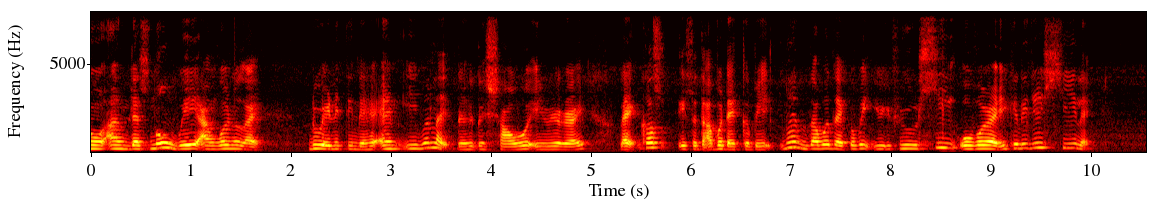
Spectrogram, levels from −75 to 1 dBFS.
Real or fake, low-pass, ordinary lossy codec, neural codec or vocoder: real; none; none; none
